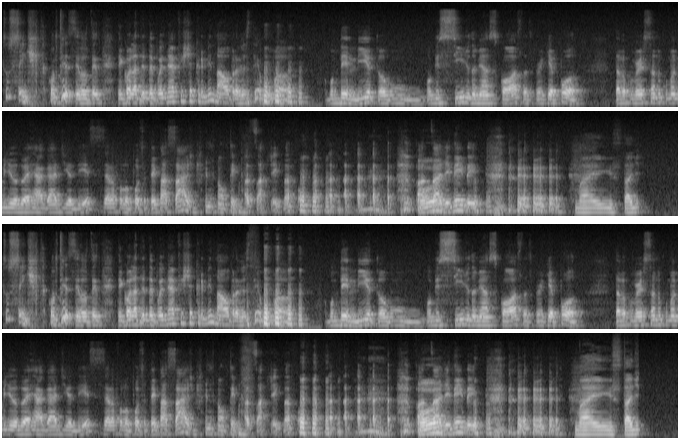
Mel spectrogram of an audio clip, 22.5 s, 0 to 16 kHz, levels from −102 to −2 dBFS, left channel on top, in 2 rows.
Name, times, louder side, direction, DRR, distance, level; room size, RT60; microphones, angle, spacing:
voice 1, 0.0-4.8 5.4-9.7 10.2-21.1, right 1 dB, 10° right, 1.1 m, -35 dB
voice 2, 4.4-4.9 15.2-15.3 16.2-16.5 17.4-17.5 18.2-18.6 20.8-21.9, right 6 dB, 75° right, 0.4 m, -29 dB
7.7 x 5.5 x 5.2 m
head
